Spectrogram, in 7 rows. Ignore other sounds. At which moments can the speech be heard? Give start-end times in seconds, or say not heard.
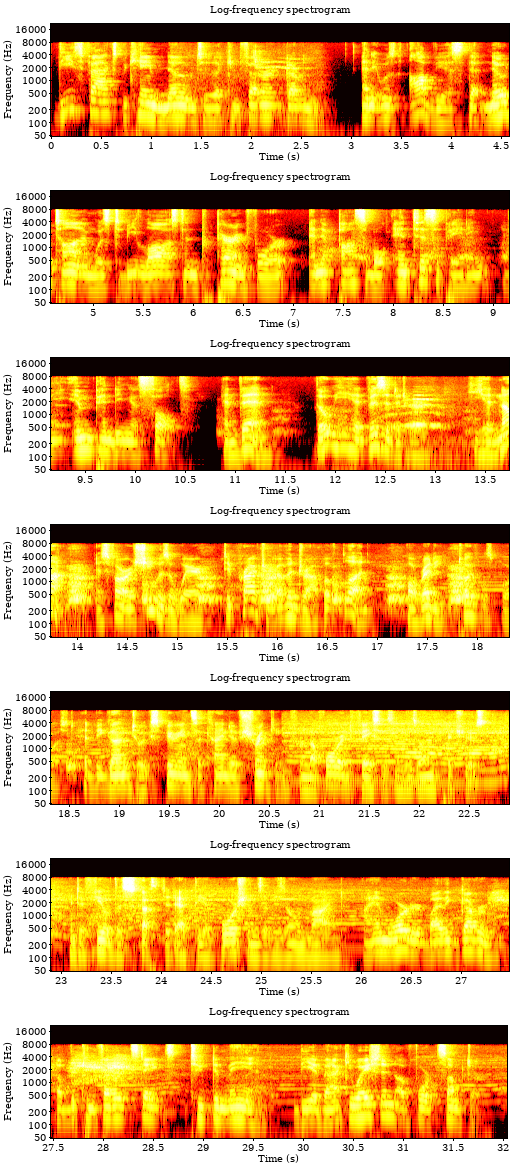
0.1-31.9.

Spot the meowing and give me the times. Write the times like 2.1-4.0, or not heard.
1.2-2.8, 12.3-14.1, 27.2-28.4.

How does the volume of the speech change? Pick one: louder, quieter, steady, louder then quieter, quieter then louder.
steady.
